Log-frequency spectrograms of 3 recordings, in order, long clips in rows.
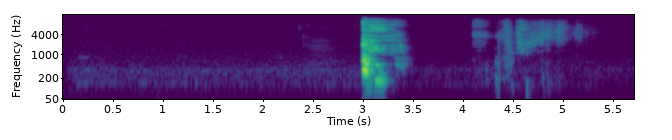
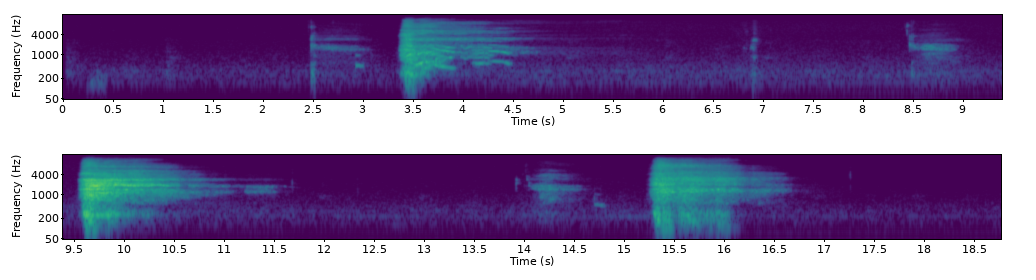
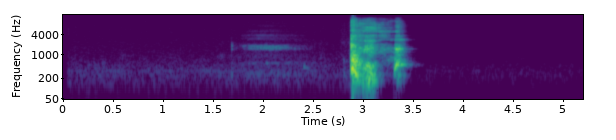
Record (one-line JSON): {"three_cough_length": "5.7 s", "three_cough_amplitude": 27176, "three_cough_signal_mean_std_ratio": 0.16, "exhalation_length": "18.8 s", "exhalation_amplitude": 24159, "exhalation_signal_mean_std_ratio": 0.25, "cough_length": "5.2 s", "cough_amplitude": 29204, "cough_signal_mean_std_ratio": 0.17, "survey_phase": "beta (2021-08-13 to 2022-03-07)", "age": "45-64", "gender": "Female", "wearing_mask": "No", "symptom_none": true, "smoker_status": "Ex-smoker", "respiratory_condition_asthma": false, "respiratory_condition_other": false, "recruitment_source": "REACT", "submission_delay": "1 day", "covid_test_result": "Negative", "covid_test_method": "RT-qPCR"}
